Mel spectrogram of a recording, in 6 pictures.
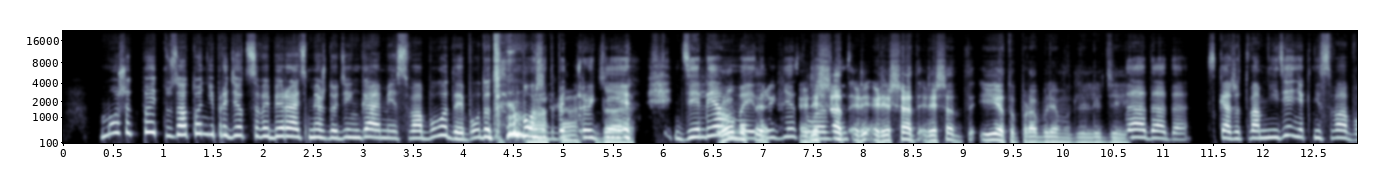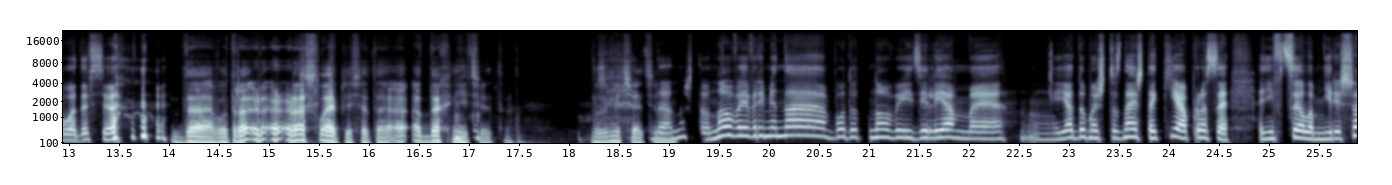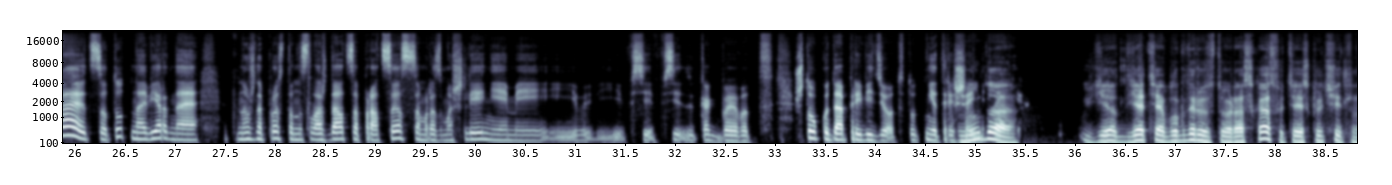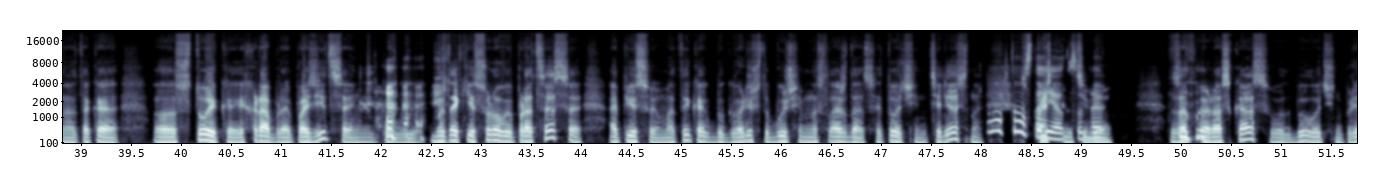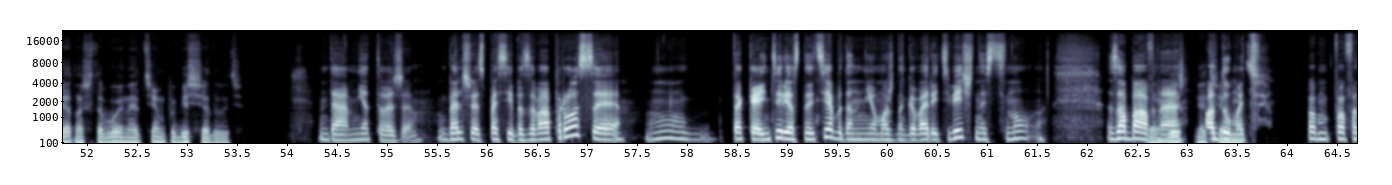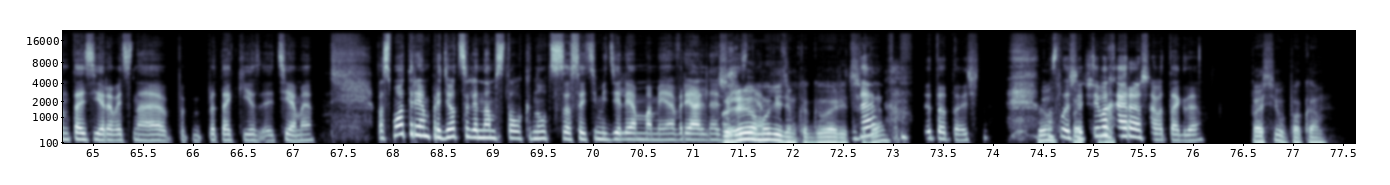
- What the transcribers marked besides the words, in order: laughing while speaking: "может быть, другие"; laugh; chuckle; tapping; laugh; chuckle; laughing while speaking: "это точно"
- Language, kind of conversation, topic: Russian, podcast, Что для тебя важнее — деньги или свобода?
